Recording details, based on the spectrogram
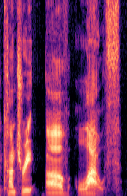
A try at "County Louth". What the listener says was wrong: county, not country.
